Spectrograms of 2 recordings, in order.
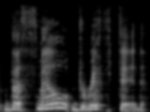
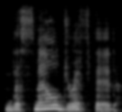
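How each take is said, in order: First: "The smell drifted" read slowly and evenly, falling at the end; calm, drawn-out statement; slow plain statement. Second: "The smell drifted" slow and level, falling at the end; unhurried statement read; slow plain statement. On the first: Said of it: "Is that a sentence that I would read excited?". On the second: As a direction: repeat "The smell drifted" as a flat fact. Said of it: "just a simple statement". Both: Shown as a demonstration.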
